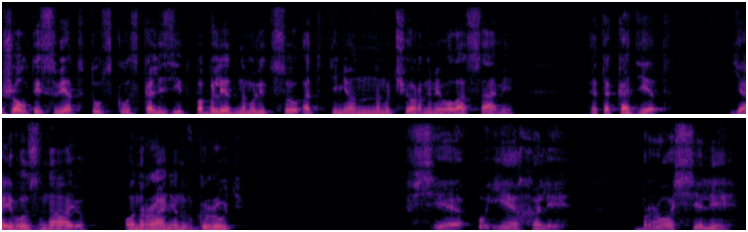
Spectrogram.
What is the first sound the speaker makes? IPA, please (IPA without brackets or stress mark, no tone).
ʐ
